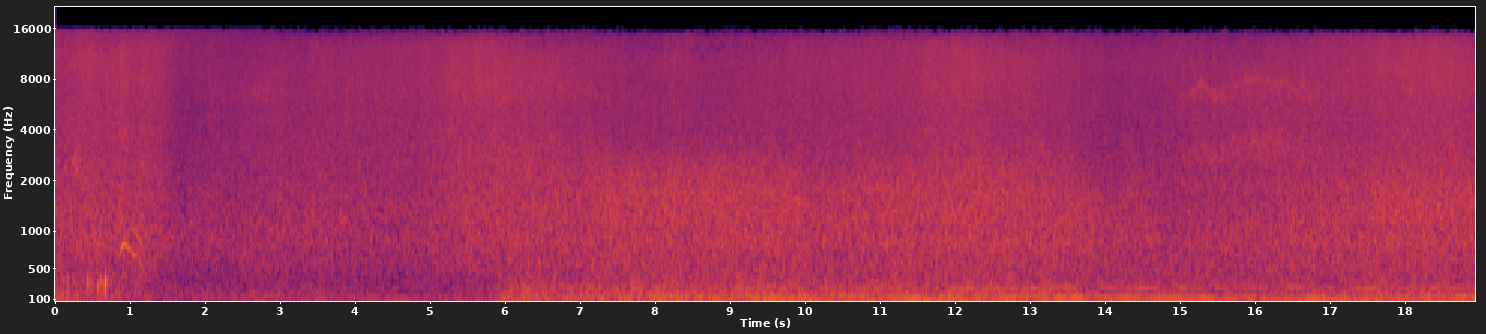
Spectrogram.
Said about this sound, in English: The rain subsides before the ride out to Ghost Island. The wind, however, is another story. The dark sky howls with laughter during the voyage out to the spooky playground, the ocean moving with heavy breath in the final approach.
